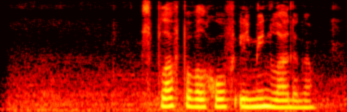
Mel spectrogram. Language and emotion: Russian, neutral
